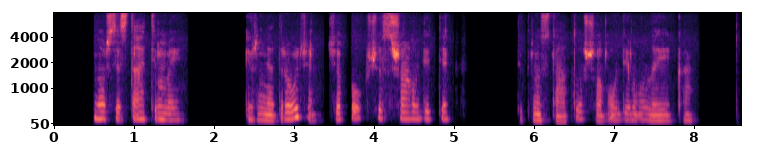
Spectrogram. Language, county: Lithuanian, Vilnius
